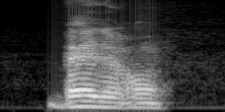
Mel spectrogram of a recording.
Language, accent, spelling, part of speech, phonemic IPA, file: French, Canada, bêleront, verb, /bɛl.ʁɔ̃/, LL-Q150 (fra)-bêleront.wav
- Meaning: third-person plural simple future of bêler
